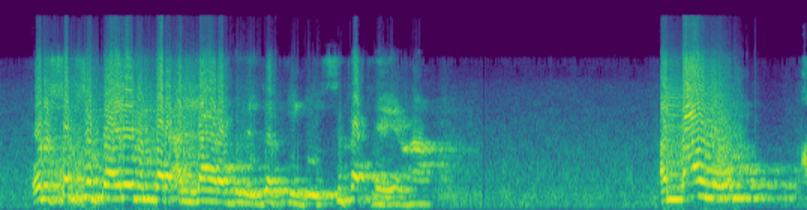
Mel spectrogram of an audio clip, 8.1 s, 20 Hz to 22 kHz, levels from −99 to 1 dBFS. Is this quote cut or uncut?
cut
